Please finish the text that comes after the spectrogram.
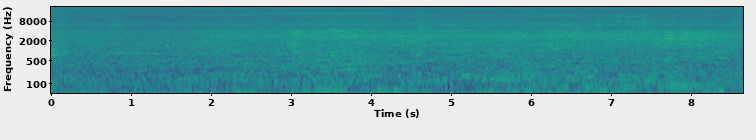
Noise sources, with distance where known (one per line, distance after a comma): person or small group talking, far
